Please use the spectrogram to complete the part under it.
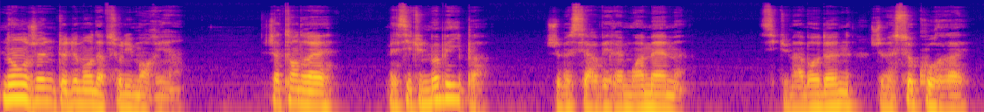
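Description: A man's voice: on the low side, steady tone, moderate pace, mellow, breathy edge. A man voicing a frail, bedridden, tyrannical old male alchemist in an audiobook, imperious and scornful. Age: older. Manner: imperious, scornful, rising to fierce outbursts. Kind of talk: audiobook character reading.

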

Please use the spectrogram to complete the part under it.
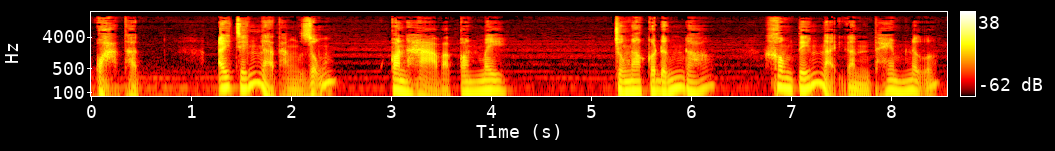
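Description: A man's voice: fairly low pitch, wildly swooping pitch, darkish tone, slightly rough. Man narrating a ghost story. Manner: dramatic, slow and ominous.

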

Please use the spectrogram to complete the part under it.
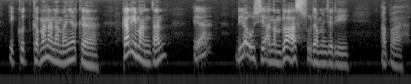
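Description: A male pastor with a Batak accent, preaching a sermon in a lively, conversational storytelling way and acting out bits of dialogue. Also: high-pitched. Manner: animated storytelling, conversational asides; acts out dialogue in his story.

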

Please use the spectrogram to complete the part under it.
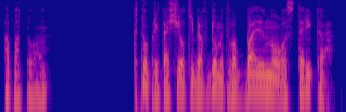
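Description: A man's voice: lowish voice, moderate pace, a little mellow, dry recording, studio quality, lightly acted. A man voicing a cold, scornful middle-aged mother who talks down to her daughter in a cutting, commanding way, in an audiobook. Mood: mocking.

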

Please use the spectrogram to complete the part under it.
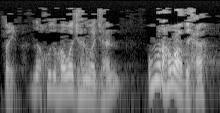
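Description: Arabic grammar teacher in an echoing hall. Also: male voice, fairly high pitch, big pitch swings, mellow, husky, dull audio. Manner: recites verse and examples slowly, then explains. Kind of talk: classical grammar lesson.

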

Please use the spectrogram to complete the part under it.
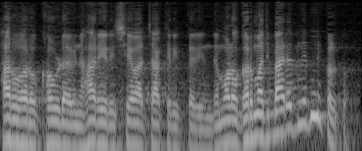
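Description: A man's voice: mid-range voice, very animated, very fast, fairly bright tone, pitched below the performer's own voice. A male preacher voicing a stern divine master who firmly scolds a devotee in a told story.

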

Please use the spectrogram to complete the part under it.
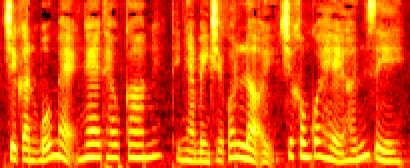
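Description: A woman's voice: mid-range voice, moderate pace, dark tone, husky, natural voice. A woman voicing a cunning young village woman who pouts and insists. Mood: wheedling. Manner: pouting, insistent.

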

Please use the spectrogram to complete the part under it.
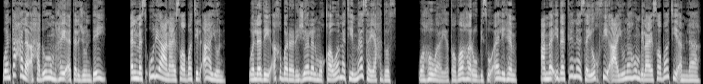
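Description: A woman narrating a story as an audiobook, in a steady and measured storytelling manner, close to the mic. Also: medium pitch, dry recording.

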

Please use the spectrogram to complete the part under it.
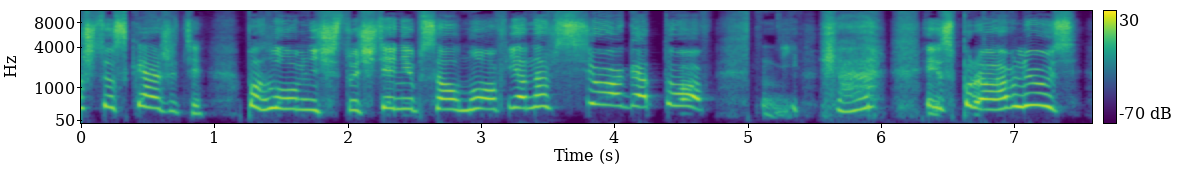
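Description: A man's voice: very high voice, fairly bright tone, no echo, studio quality, pitched above the performer's own voice, exaggerated voice. A man voicing a cowardly fake preacher who sobs and begs frantically under torture. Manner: sobbing, frantic pleading.

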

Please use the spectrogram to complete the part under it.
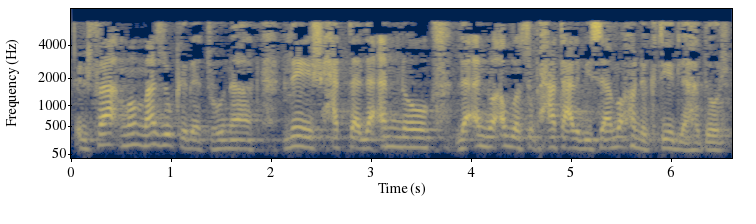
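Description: A man's voice: fairly high pitch, fast. A man giving an informal religious lesson, talking conversationally and often checking that listeners follow. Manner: conversational, often asks "you see?". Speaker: religious teacher. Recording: dull audio with long hall reverb.

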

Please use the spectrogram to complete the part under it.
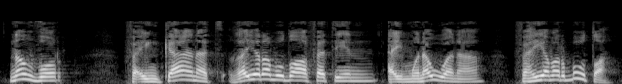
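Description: A man teaching Quran reading in a broadcast lesson, explaining slowly and chanting the quoted verses. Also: a little high, a little mellow, dull audio. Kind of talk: televised religious lesson.

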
